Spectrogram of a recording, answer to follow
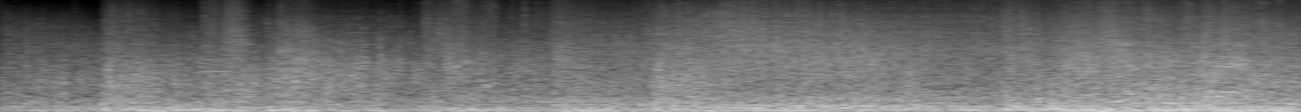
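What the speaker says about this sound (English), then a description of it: "With this ability, Henschel aircraft will fly by the target location, targeting all enemies within their flight path." Henschel aircraft airstrike in Company of Heroes, a loud, dense rumble of overlapping explosions and booms rolling continuously, with game voices under the blasts.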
